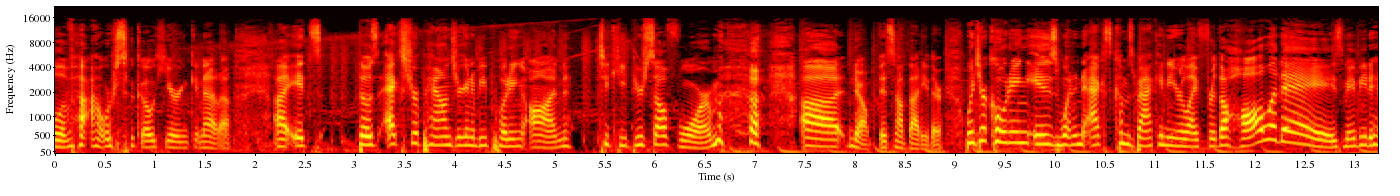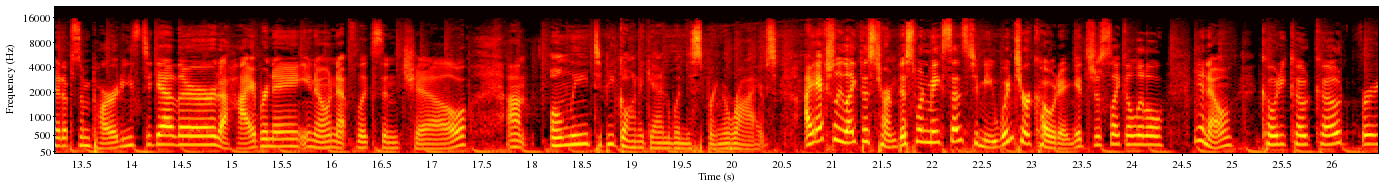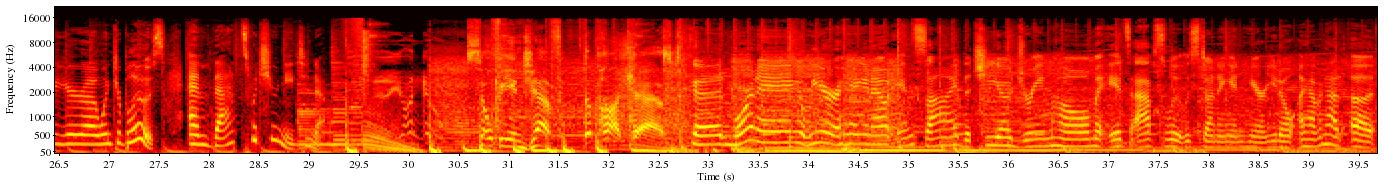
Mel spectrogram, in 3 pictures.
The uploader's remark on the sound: Broadcasting Live From The CHEO Dream Home In Kanata. We’re live from The CHEO Dream Home.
